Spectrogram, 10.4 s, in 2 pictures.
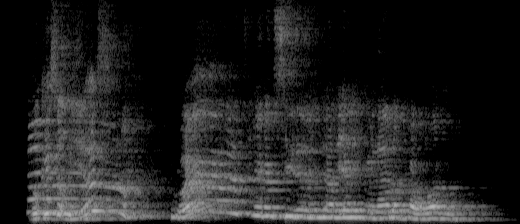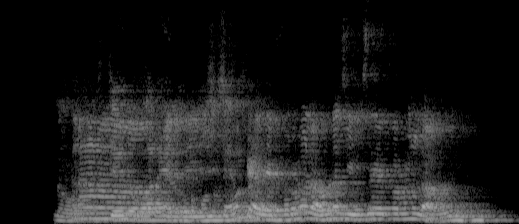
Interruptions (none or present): present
